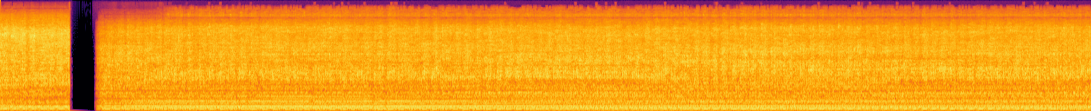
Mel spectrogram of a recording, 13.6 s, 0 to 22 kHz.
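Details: Holden grey motor six with triple Stromberg carbs in a HAMB dragster, during carb synch: loud, choppy, loping idle; the large-overlap cam makes it hate idling below about 1600 rpm, pumping raw fuel out the exhaust.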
